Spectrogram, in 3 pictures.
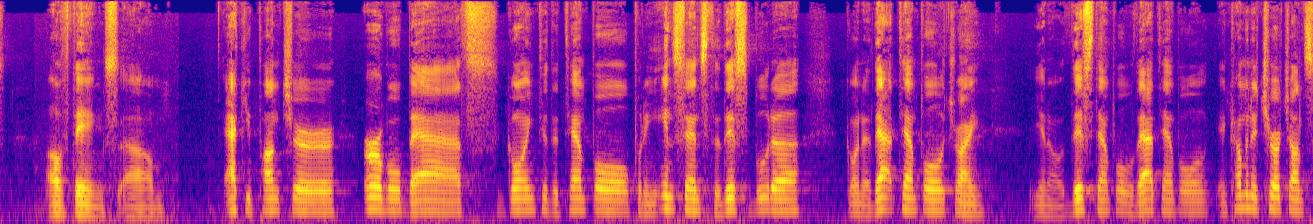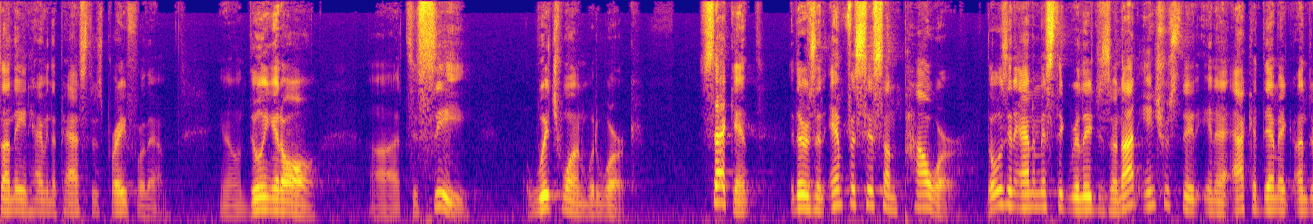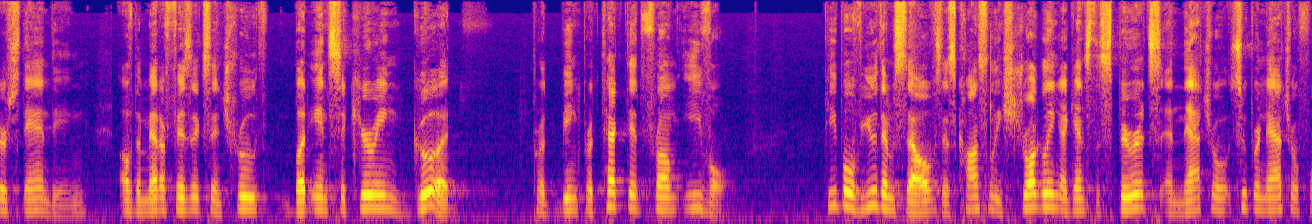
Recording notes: before a live audience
